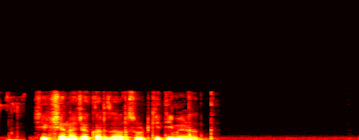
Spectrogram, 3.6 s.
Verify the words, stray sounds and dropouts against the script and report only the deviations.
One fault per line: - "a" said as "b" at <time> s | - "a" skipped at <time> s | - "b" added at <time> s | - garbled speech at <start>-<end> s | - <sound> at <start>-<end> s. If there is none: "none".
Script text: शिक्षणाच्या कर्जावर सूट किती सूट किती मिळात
- "सूट किती" skipped at 1.7 s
